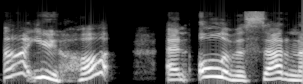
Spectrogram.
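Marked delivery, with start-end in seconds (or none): 0.1-0.9 mum asking, pitched much higher; a fussing mum checking on her child; mum's concerned question. Retold or imitated. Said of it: "And she goes".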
